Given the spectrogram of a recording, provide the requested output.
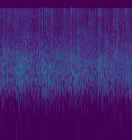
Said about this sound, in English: Go ahead, clap your hands. That's cool.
